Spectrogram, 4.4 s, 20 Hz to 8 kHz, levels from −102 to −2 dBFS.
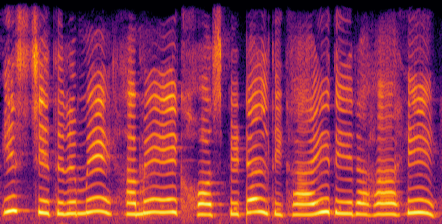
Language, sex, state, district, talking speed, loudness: Hindi, female, Madhya Pradesh, Bhopal, 135 wpm, -11 LUFS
